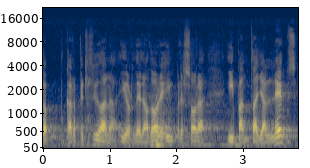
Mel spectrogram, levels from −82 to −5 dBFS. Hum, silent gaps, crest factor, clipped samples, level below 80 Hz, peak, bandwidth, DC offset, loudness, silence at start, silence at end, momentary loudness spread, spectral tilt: none; none; 20 dB; under 0.1%; -62 dBFS; -6 dBFS; 16 kHz; under 0.1%; -26 LUFS; 0 s; 0 s; 8 LU; -5.5 dB/octave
